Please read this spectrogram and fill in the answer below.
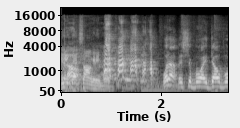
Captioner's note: laughing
